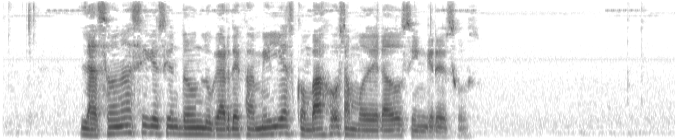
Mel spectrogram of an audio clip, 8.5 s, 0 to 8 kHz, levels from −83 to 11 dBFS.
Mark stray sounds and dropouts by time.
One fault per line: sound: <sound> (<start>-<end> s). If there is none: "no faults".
no faults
